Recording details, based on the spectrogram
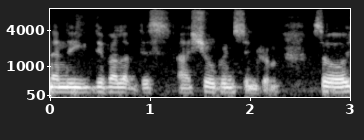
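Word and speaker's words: Sjögren: know someone will ask about the question so sjogren's how it's pronounced it's actually a syndrome people with rheumatoid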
